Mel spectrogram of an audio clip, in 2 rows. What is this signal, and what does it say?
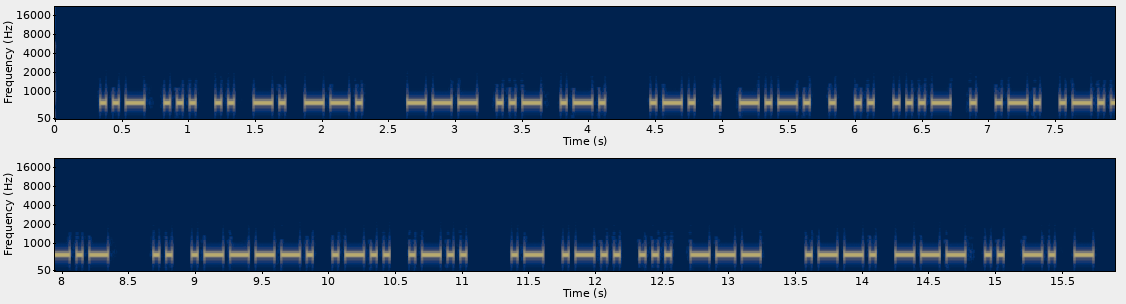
Morse code, heard as a keyed tone, about 25 wpm, 600 Hz. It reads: USING OUR RECEIVER. I'LL ALSO POINT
